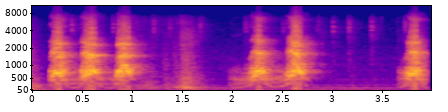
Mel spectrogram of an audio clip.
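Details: Pet Coton de Tulear Scooter barking at a neighbour, rapid harsh barks in a run of three, a short gap, two more, then a final single bark, loud and close.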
